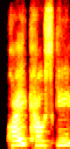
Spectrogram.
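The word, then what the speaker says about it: Kwiatkowski: you to Marvin Marvin quietkowski is that how I pronounce your last name yes perfect I'm asking because I'm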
